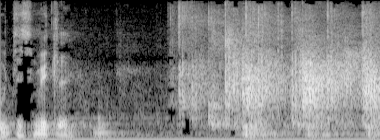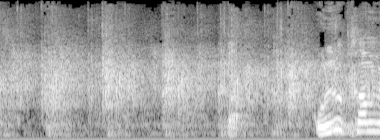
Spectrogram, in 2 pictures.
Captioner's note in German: Beifall SPD und DIE LINKE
